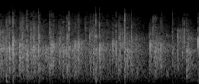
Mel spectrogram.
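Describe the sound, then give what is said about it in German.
An audience at a Christian gathering applauds, with dense, steady clapping that holds at a moderate level for the full clip. “Halleluja, geben wir Jesus mal einen Applaus.”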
